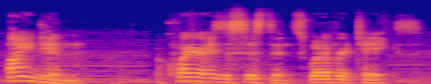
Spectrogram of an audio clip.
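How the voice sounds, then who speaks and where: A man's voice: fairly high pitch, animated, normal speed, faint music behind, lightly acted, poor audio. Man voicing an urgent quest-giver.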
